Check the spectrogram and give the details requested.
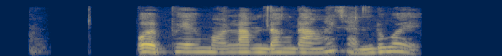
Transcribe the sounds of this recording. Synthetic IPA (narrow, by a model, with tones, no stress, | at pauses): pɤː˨˩t̪̚pʰleː˧ŋmɔː˩˦la˧mda˧ŋda˧ŋha˥˩jt͡ɕʰa˦˥ndu˥˩əj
